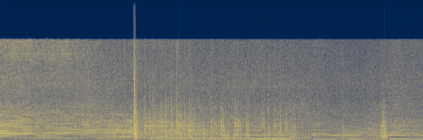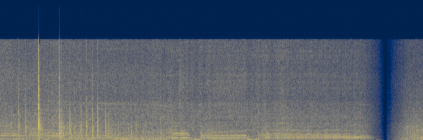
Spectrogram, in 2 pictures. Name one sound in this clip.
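A motorcycle engine roars loudly through its exhaust, its pitch slowly dropping.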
